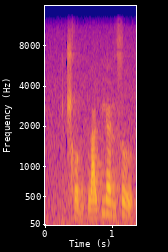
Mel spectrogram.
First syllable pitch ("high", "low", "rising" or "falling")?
low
